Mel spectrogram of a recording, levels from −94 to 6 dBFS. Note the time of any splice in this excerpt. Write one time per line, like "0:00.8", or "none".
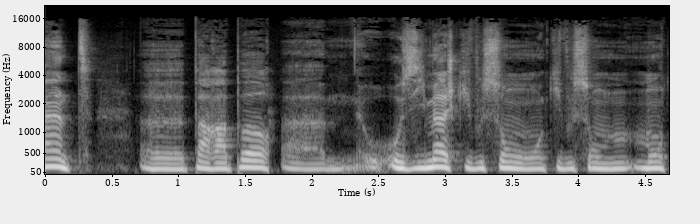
0:01.7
